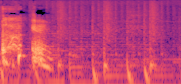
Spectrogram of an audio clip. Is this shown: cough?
yes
